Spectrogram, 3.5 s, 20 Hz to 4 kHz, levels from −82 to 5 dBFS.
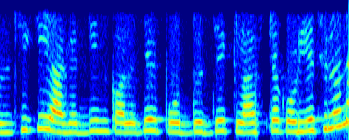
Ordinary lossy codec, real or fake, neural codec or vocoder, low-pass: AAC, 32 kbps; real; none; 3.6 kHz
